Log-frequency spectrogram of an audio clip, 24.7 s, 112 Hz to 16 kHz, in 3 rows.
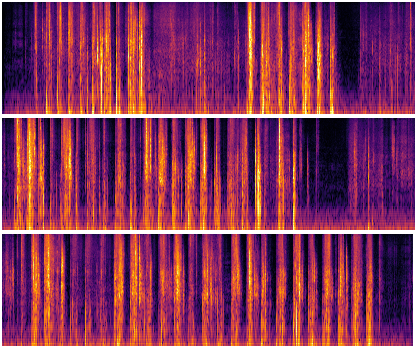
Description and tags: Magazine Glossy Page Flip Fast 01
Fast, Flip, Glossy, Magazine, Page, Paper, foley, handling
